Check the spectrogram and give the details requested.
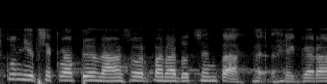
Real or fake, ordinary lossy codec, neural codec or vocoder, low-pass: fake; Opus, 16 kbps; codec, 32 kHz, 1.9 kbps, SNAC; 5.4 kHz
